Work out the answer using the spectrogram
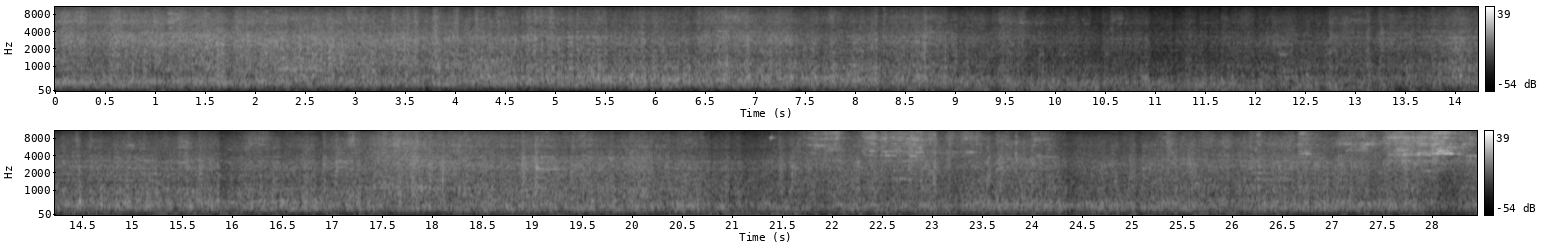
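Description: Freight train cars rolling past, steel wheels clacking over the rail joints in a steady loud rumble.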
